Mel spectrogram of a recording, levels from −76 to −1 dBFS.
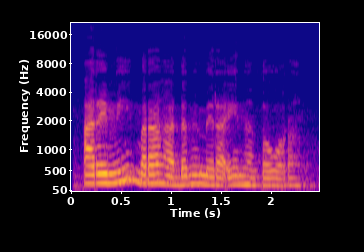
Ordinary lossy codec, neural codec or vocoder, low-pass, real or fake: none; vocoder, 44.1 kHz, 128 mel bands, Pupu-Vocoder; 19.8 kHz; fake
